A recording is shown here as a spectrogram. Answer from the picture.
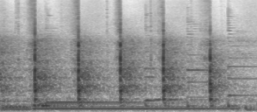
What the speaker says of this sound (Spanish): Entonces hay que picar la cebolla muy finita.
